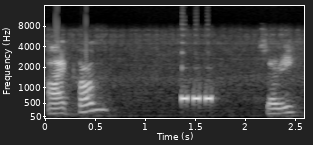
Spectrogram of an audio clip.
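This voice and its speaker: A man's voice: high voice, lively intonation, very slow. A man giving step-by-step spoken instruction as a teacher, announcing each item word by word over an internet call. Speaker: Morse code practice instructor. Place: Skype call. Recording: dull lo-fi internet call, clear noise.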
